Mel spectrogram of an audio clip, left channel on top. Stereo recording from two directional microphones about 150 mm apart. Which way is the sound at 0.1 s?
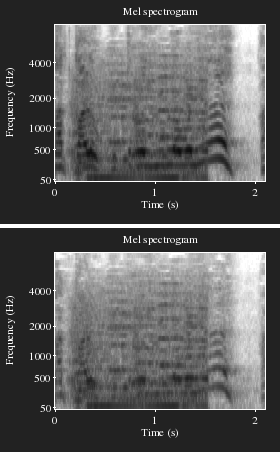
Centre (ahead or behind).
